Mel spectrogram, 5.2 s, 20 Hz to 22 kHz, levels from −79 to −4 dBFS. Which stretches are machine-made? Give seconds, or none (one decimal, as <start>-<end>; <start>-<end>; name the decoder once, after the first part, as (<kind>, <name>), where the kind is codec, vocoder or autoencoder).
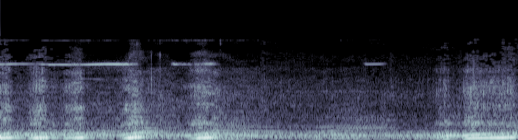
0.7-2.6 (codec, DAC); 3.1-3.6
